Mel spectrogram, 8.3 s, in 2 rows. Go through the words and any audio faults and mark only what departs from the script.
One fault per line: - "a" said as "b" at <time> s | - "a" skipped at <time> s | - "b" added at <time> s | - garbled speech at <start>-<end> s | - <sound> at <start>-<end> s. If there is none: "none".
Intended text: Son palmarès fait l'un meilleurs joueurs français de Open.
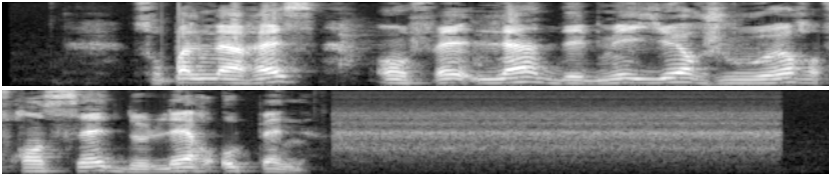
- "en" added at 1.9 s
- "des" added at 2.7 s
- "l'ère" added at 4.8 s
